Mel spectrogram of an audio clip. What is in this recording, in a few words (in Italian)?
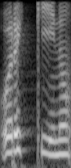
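"orecchino", italiano; ktuberling; games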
